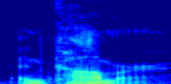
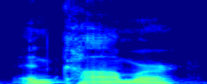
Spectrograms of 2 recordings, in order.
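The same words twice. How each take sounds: The two takes are said the same way.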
